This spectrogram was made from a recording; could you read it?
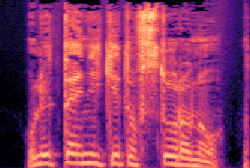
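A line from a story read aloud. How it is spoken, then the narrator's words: Yell. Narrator (Russian): заорал я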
